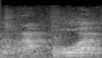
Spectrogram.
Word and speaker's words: Rapport: Wenn Sie tatsächlich die Körpersprache eines anderen Menschen übernehmen, dann kommen Sie, wie es im NLP heißt, in einen sogenannten Rapport, das wird auf Französisch ausgesprochen, mit dem anderen.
